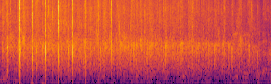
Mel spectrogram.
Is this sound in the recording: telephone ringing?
no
